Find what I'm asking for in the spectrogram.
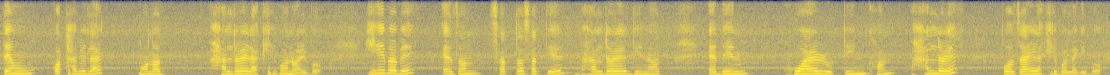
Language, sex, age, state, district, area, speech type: Assamese, female, 45-60, Assam, Golaghat, urban, spontaneous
